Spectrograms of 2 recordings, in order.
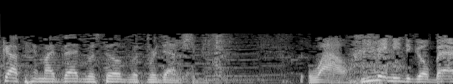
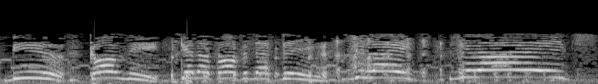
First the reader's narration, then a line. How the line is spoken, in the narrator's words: Hissing, Butch yells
